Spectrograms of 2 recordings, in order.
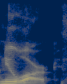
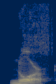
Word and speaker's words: Newark: Fucking it's beautiful, and it's and anybody that's not from this area, it says Newark, but it's not Newark. It's like it's spelled Nork. It's Newark. That's basically how you pronounce it.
